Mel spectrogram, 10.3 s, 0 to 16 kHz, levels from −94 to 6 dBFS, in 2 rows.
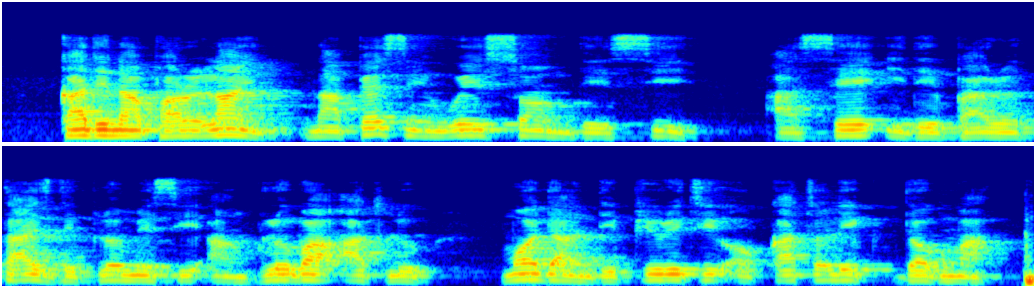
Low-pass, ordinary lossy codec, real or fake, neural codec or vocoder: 7.2 kHz; none; real; none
